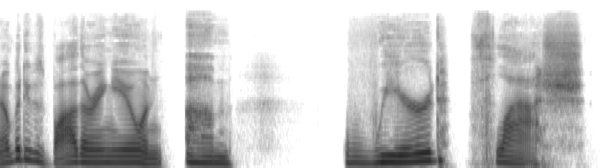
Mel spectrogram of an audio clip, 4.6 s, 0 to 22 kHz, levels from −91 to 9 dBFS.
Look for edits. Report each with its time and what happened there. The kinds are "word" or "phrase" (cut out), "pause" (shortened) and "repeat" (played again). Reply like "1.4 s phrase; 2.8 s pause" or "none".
1.3 s pause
